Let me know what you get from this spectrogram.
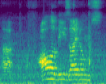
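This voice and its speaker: A man's voice: high voice, expressive, unhurried. A man chatting plainly and casually, as in a rambling hobby show-and-tell video. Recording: roomy, distant mic, clear air-conditioner noise. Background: air conditioner running.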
